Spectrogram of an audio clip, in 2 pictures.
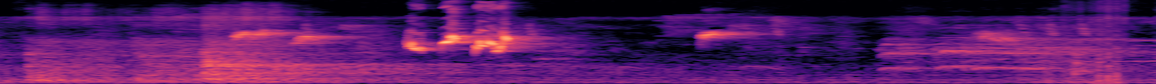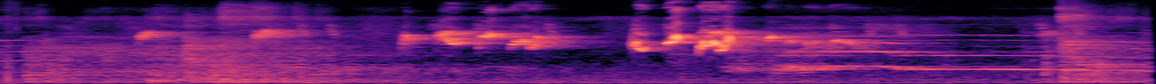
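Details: Red-whiskered bulbul decoy singing to provoke rivals, delivering several loud chirpy warbled phrases spread across the recording, with short pauses, a low drawn-out tone, and occasional clattering knocks.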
